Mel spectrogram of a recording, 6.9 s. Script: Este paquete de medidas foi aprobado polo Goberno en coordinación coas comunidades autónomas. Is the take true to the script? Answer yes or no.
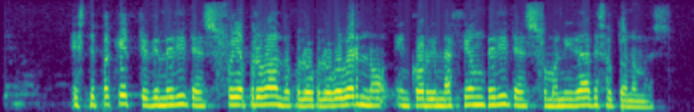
no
